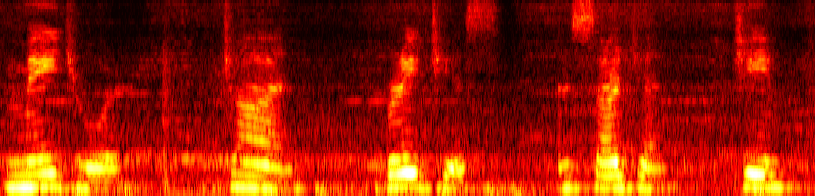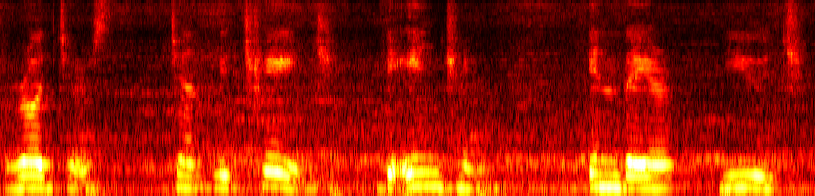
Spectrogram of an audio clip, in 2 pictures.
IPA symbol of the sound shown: dʒ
